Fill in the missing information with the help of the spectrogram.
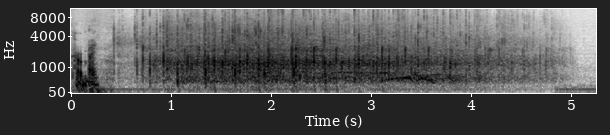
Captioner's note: audience clapping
